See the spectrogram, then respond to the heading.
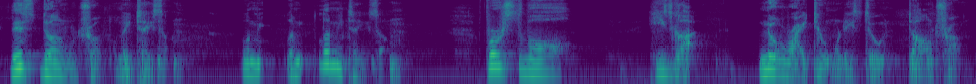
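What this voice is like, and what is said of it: Imitates another person's voice. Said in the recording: “your Greg Nichols impersonation ... here's my impression of him”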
